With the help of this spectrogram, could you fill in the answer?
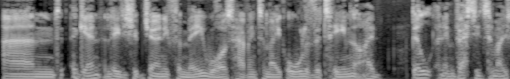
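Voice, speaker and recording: At a fairly quick pace, a man talks in a very deep, low pitch with fairly even intonation. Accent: British. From England. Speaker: leadership coach. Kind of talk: interview. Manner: hesitant, with many fillers.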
